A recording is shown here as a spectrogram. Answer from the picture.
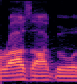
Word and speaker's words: Ra's al Ghul: League of Shadows and Ra's al Ghul, or Ra's al Ghul as they pronounce it in the trilogy.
